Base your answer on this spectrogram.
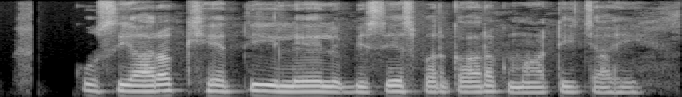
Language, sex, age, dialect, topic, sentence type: Maithili, male, 18-24, Bajjika, agriculture, statement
